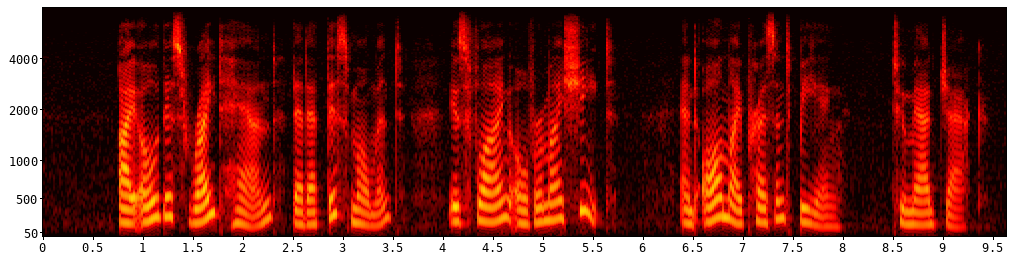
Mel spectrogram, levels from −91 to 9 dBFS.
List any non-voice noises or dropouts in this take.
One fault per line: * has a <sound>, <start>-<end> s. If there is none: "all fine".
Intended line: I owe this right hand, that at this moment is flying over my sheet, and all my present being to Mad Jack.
all fine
